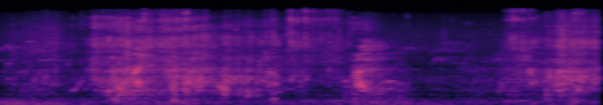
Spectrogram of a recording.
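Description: Hooked smallmouth bass splashing at the water's surface beside the boat during the fight, in a few short bursts.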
